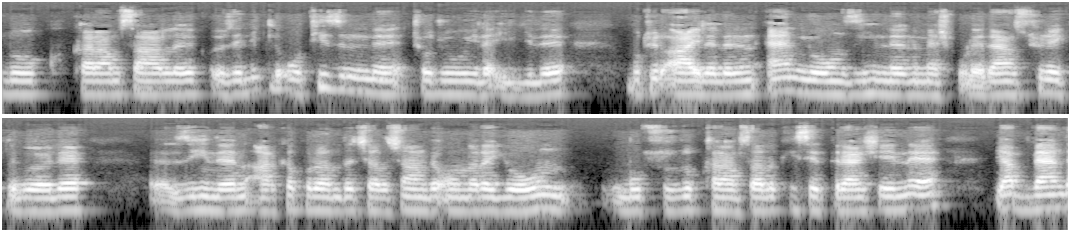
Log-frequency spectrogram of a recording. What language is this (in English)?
Turkish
